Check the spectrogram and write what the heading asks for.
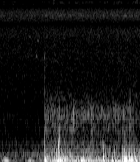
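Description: Wind buffeting the camera microphone: a sudden low, irregular rumble with pulsing gusts that starts about two-thirds of a second in.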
